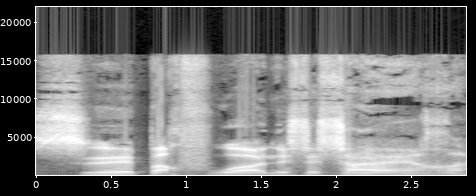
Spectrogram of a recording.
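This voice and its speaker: Faint music plays behind a man doing a put-on character voice, very deep and low in pitch, delivered at a very slow pace. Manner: earnest and hesitant in the confession, bitter and bold later.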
